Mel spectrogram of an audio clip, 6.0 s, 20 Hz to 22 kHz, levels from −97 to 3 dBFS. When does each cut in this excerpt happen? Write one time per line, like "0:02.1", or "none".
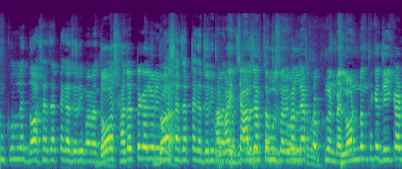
none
